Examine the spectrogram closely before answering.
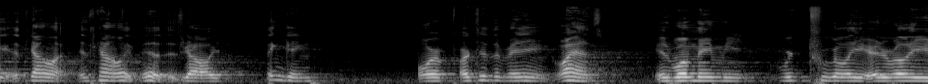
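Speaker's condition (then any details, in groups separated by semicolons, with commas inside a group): Cerebral palsy; mixed quadriplegic type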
